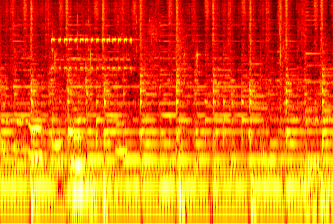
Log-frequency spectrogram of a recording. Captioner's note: phone rings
